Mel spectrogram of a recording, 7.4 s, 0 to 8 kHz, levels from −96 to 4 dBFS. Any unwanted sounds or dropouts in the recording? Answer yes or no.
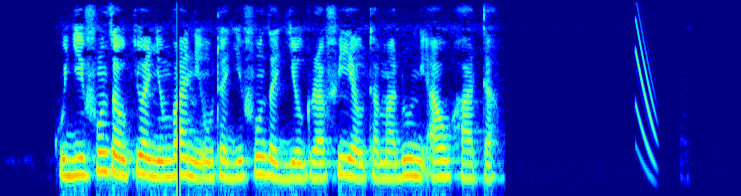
yes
